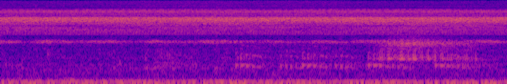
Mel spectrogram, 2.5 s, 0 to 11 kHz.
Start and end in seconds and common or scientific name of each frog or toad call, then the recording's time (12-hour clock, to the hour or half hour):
0.8	2.4	Usina tree frog
1.9	2.5	Boana albopunctata
~11pm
